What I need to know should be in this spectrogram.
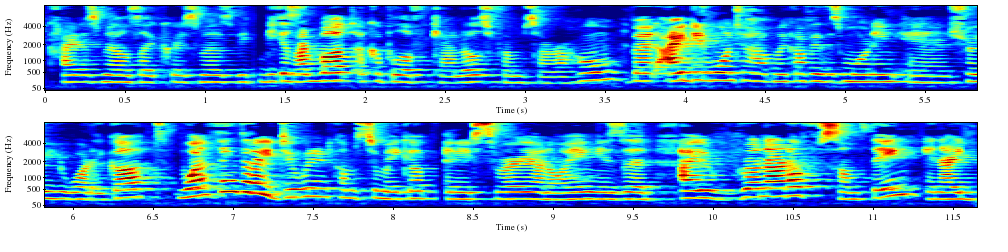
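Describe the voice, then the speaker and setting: A woman at a very fast pace with hardly any pauses, ordinary pitch variation and audible room echo. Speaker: vlogger. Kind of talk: casual vlog chat. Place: home room. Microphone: phone near.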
